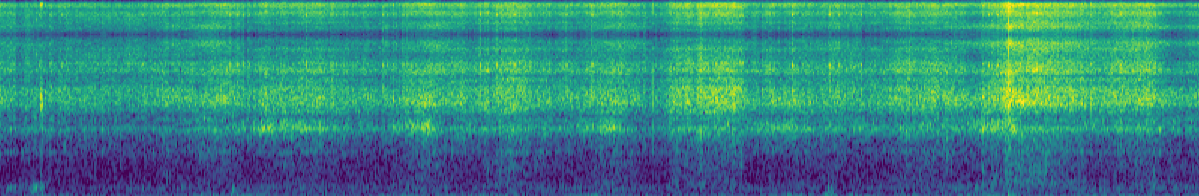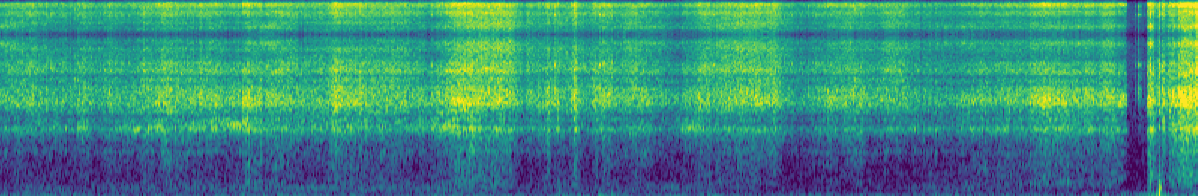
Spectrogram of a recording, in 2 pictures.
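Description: Hiss and scrape of snow under a rider sliding and carving down a groomed slope, rising and falling with each turn, with some wind on the camera's microphone. A single sharp click about halfway through.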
